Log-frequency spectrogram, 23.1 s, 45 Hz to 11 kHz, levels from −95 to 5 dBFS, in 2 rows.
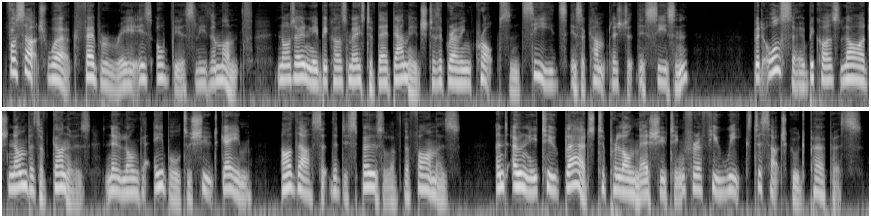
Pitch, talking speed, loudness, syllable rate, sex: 165 Hz, 165 wpm, -20 LUFS, 4.6 syllables/s, female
